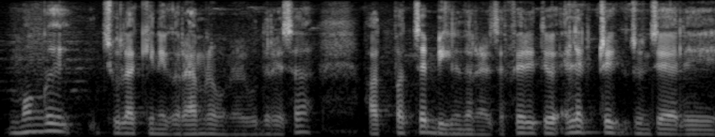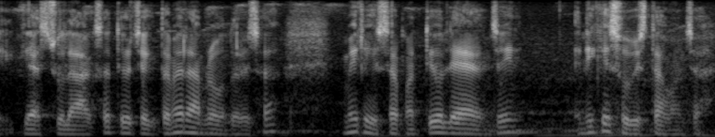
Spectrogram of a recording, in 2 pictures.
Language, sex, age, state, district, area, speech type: Nepali, male, 45-60, West Bengal, Kalimpong, rural, spontaneous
